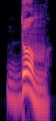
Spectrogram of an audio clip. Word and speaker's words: Дом: How is this word pronounced? Дом.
